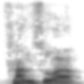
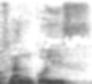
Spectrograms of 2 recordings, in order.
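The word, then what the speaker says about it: François: সর্বপ্রথম যে ভদ্রলোক ব্যাখ্যা করেছিলেন তার নাম হল ফ্রান্সোয়া Viet F আর এন সি ও আই এস বা ফ্রাঙ্কোইস আমরা এরকম উচ্চারণ করি কিন্তু এর আসল উচ্চারণ হচ্ছে ফ্রান্সুয়া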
